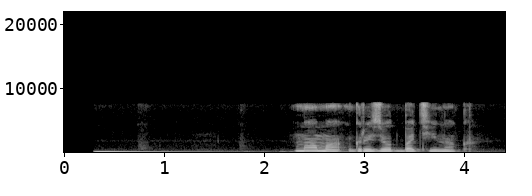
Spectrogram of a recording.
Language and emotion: Russian, neutral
